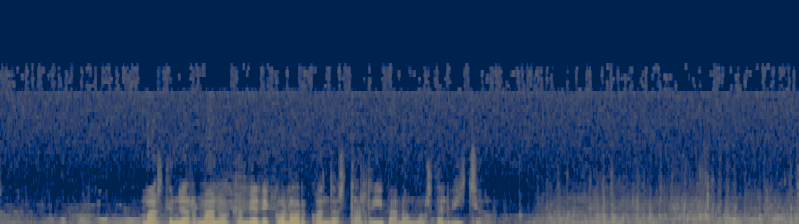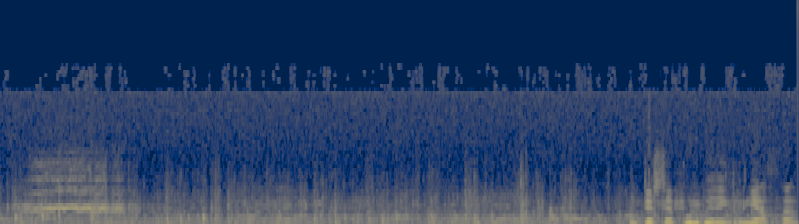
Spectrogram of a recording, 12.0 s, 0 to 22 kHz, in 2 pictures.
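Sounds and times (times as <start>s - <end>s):
busy crowd murmur: 0.0s - 2.3s, 3.7s - 11.9s
hooves clopping: 0.0s - 11.9s
speech: 1.1s - 4.0s, 10.8s - 11.9s
horse whinnying: 6.0s - 7.2s.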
